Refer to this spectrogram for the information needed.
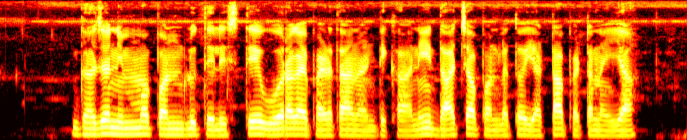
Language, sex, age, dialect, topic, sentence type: Telugu, male, 18-24, Southern, agriculture, statement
